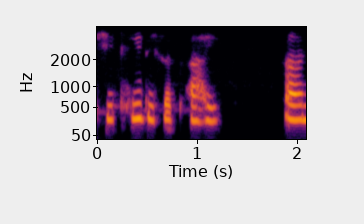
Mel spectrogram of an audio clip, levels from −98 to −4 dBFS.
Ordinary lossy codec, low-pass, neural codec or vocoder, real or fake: none; 3.6 kHz; autoencoder, 48 kHz, 128 numbers a frame, DAC-VAE, trained on Japanese speech; fake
